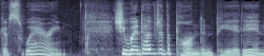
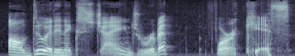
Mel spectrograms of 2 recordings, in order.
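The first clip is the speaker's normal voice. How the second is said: low, breathy sly frog croak; a creaky frog making a deal; 3 semitones lower than usual. Acted. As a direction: bargain like a sly little frog. Frog bargains.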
